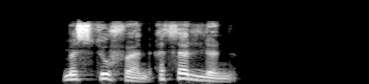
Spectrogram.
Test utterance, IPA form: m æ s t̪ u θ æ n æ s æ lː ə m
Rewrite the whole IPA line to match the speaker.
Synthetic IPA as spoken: m æ s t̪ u f æ n æ θ æ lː ə n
